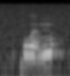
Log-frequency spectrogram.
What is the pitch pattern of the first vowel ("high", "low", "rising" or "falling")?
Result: rising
